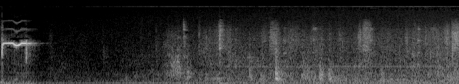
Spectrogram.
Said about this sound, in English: How many times a week does this alarm go off? 3, maybe 4. 1 week, 8 times. They go upstairs. Folks around here act like having that thing hooked up in your basement's a normal way to live. I don't like staking my whole life on one little buzzer.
